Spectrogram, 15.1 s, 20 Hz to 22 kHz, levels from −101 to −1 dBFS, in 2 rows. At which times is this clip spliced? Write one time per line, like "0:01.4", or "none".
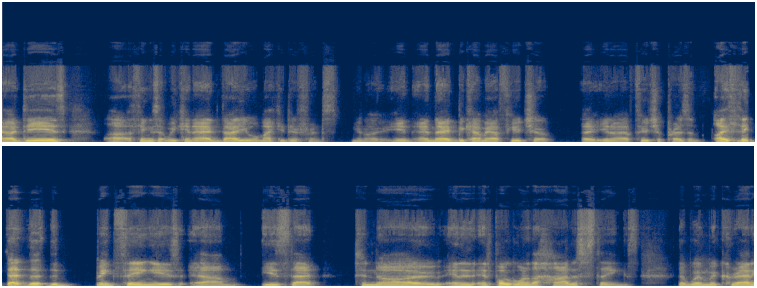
0:07.0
